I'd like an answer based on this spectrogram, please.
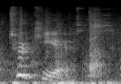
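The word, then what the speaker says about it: Türkiye: say turkey actually um the right pronunciation for turkey is turkey so um when people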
